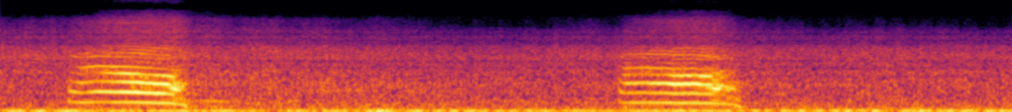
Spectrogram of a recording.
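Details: Cat-like calls from a snow leopard kept at Maruyama Zoo: two short, falling harmonic mews about three seconds apart over a steady low background hum.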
